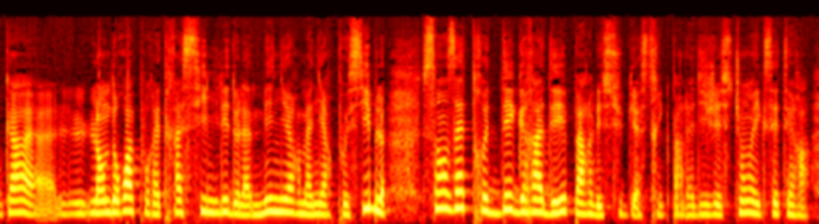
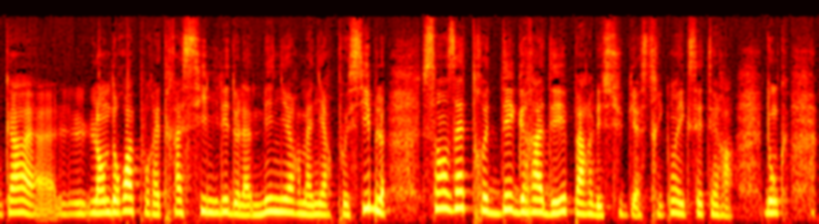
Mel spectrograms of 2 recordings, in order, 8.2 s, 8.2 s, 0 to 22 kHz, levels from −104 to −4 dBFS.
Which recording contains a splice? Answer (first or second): second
